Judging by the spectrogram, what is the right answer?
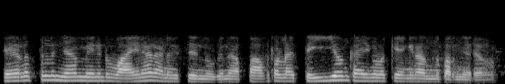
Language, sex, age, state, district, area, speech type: Malayalam, male, 18-30, Kerala, Kottayam, rural, conversation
